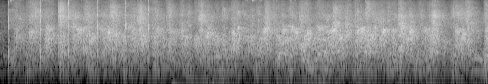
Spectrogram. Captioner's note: audience applauds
